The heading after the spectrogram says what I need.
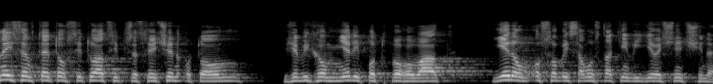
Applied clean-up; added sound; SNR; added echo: neural mask model Resemble Enhance denoiser.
